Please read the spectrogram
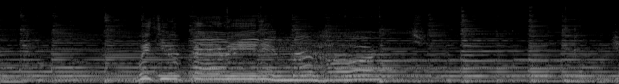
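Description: Acoustic guitar strummed through a passage of a folk-style song, its chords held steadily, with a sliding melodic line over them in the middle.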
